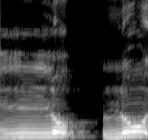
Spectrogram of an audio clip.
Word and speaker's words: اللؤلؤ: ہے، کامثال اللؤلؤ المکنون۔ دیکھیں جب بھی حمزہ ساکن ہو تو ہم اس کو ہلا کر پڑھیں گے، کس طرح، کامثال اللؤلؤ المکنون۔ لو لام حمزہ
